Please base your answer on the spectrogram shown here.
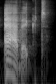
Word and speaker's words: addict: or a video game addict so the verb is addict the stress is on the second syllable and we say addicted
